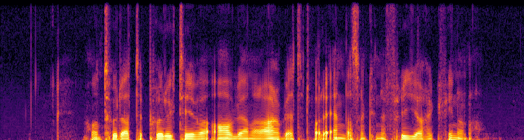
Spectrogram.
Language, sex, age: Swedish, male, 20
